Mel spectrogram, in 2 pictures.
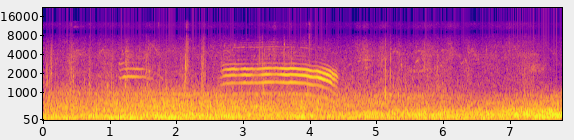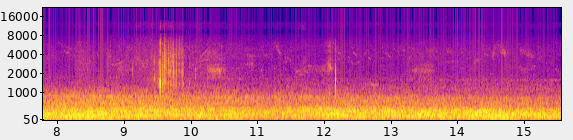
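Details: Stray orange-and-white cat in a park, met again after a long time and rolling over to show its belly. It gives a short meow, then a longer, drawn-out, slightly falling meow, over a steady low outdoor rumble.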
